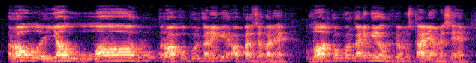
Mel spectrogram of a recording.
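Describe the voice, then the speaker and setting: A male Quran reading teacher, explaining pronunciation rules and reciting words slowly and drawn out. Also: a little high. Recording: echoey room, voice from a distance.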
